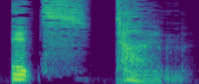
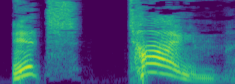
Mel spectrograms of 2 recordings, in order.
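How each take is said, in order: First: It is said gently and softly. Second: It is said loudly, called out.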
